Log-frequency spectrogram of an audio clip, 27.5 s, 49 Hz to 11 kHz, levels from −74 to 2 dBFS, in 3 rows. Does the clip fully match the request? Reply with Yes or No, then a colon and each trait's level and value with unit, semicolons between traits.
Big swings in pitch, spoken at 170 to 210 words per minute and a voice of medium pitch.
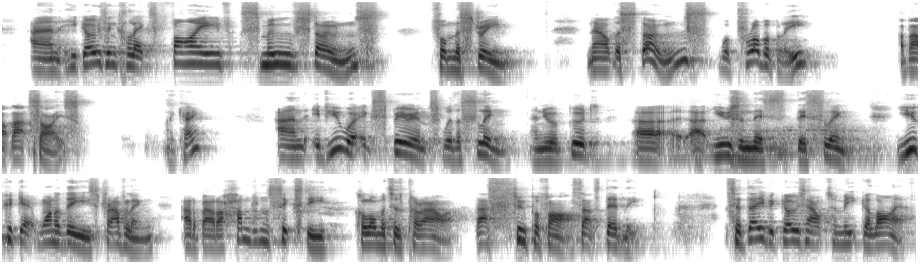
No: wide, 6.5 semitones; average, 140 wpm; medium, 180 Hz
